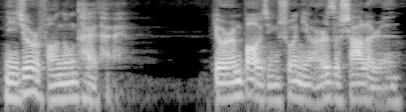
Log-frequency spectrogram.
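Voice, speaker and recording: A man performs a young police captain for an animated drama. His voice is fairly low and husky, and he questions people in a restrained, matter-of-fact way, shrewd and probing. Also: normal speed. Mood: official. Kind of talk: Chinese animated audio drama acting.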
